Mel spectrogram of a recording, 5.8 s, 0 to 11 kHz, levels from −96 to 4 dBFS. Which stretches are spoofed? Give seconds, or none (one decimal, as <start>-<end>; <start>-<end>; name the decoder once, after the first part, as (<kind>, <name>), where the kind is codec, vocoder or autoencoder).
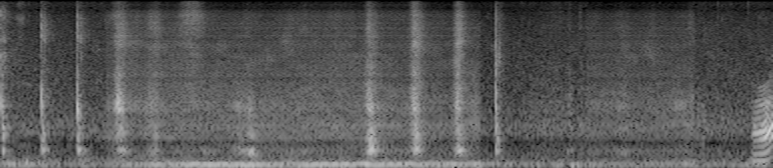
0.8-3.6 (vocoder, WaveNeXt); 4.4-5.2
